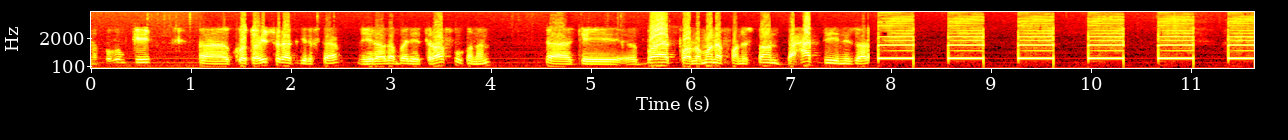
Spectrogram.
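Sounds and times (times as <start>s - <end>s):
speech: 0.0s - 8.0s
telephone busy signal beeps after a dropped call: 7.9s - 11.6s.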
